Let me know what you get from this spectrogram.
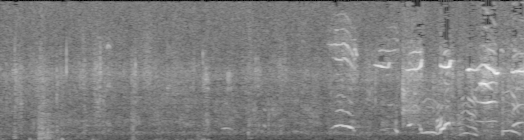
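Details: Golden Retriever puppies, several together: after a quiet start with soft rustling, a burst of high, curved whimpers and squeaky yips crowds the last second and a half.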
